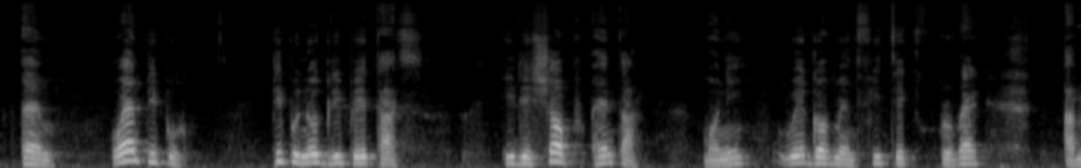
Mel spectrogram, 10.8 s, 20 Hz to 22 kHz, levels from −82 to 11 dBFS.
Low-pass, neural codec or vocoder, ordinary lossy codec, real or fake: 19.8 kHz; vocoder, 48 kHz, 128 mel bands, Vocos; none; fake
